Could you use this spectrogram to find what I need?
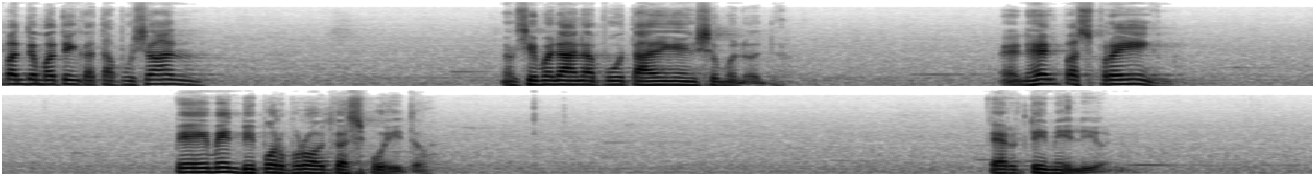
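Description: An elderly man speaks slowly into a microphone, in short phrases with long pauses.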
